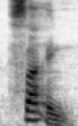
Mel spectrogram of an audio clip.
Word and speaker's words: sign: আবার বলছি, এন এর পূর্বে যদি জি থাকে সেটি সাইলেন্ট থাকবে। দেখো SIGN, সাইন, সাইন, সাইন।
